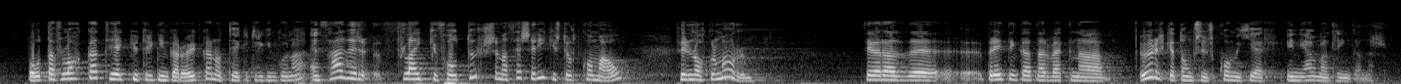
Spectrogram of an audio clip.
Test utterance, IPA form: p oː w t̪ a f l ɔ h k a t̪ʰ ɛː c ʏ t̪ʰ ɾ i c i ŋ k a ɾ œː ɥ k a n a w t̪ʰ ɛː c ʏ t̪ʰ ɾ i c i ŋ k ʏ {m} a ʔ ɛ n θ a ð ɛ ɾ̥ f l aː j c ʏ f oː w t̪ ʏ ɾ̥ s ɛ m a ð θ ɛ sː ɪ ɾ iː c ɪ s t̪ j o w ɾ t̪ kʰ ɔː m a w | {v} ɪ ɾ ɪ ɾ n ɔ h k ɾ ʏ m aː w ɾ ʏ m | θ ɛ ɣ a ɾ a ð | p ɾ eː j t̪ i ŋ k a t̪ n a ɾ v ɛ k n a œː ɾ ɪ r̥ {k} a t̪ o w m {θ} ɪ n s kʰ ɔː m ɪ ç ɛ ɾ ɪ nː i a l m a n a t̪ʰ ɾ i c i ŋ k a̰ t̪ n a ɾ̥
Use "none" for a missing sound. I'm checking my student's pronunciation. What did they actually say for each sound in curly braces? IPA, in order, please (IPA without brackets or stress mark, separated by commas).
n, f, c, s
